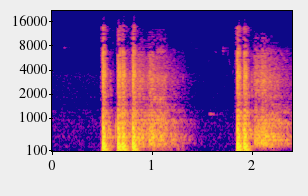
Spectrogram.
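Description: A weapon in Unturned empties its magazine: a quick loud cluster of three or four sharp shots with ringing tails, then a pause and one more close, punchy shot.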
